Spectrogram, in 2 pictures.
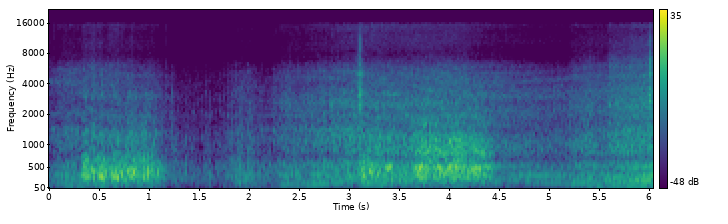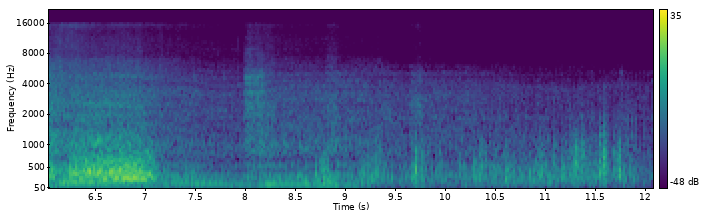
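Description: Off-road 4x4's engine revved hard in three bursts a couple of seconds apart, dropping back between them, then running quieter near the end: the vehicle is struggling for grip in deep snow.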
